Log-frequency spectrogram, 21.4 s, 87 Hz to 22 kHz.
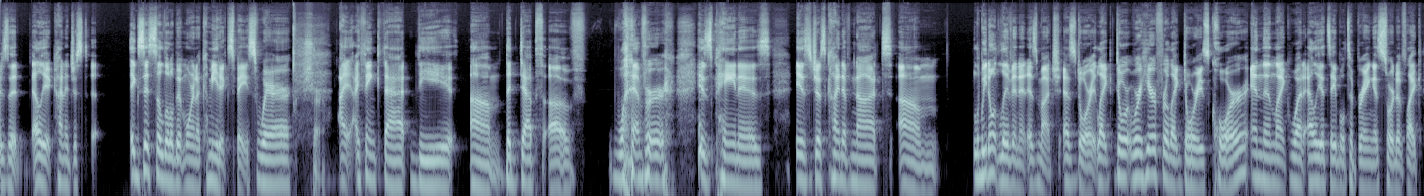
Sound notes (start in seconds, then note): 8.8 chuckles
